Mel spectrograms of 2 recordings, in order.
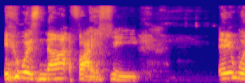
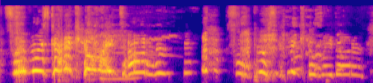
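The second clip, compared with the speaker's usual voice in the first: panicked mom yell. Retold or imitated. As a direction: shriek it like a terrified mother, cracking into a laugh. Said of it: "And I'm over there".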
